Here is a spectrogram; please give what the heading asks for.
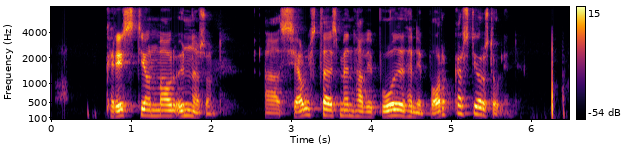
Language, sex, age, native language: Icelandic, male, 20-29, Icelandic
